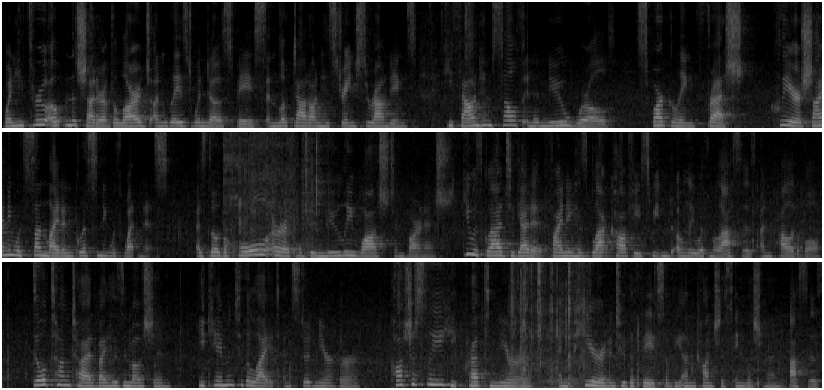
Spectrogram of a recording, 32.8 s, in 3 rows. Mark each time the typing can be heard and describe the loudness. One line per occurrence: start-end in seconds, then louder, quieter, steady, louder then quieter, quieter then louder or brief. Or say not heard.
not heard.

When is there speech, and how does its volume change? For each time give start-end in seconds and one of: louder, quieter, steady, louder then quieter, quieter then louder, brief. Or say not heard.
0.0-32.7 steady.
